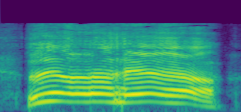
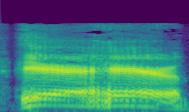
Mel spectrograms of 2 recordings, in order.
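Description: First: Extremely high, loud squeal of assent; piercing high cheer, much louder; townswoman's cry. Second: High, loud assent; raised cheer from a townsman; townsman's cry. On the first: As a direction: shriek agreement as a townswoman. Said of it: "Missus Morrow cried". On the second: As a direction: cry out agreement heartily. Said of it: "Mister Lesko cried". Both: A narrator's reading.

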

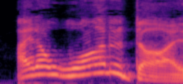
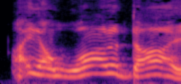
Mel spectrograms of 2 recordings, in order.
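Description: First: Very high, loud tantrum scream. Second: Very high, loud tearful wail; moaning. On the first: Pig throws himself to the ground, screaming. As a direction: shriek it in panic. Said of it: "screamed Wilbur". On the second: Pig bursts into tears, high loud moan. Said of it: "he moaned". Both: A narrator's reading.

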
